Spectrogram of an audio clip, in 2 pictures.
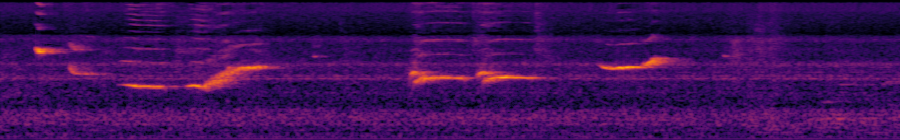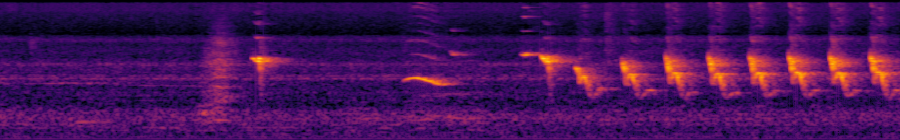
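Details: Tumba Yegua, the Black-striped sparrow, in nature: several rising and falling whistled slurs spaced a second or so apart, ending in a fast, even burst of about eight sharp notes.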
